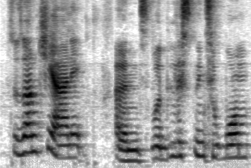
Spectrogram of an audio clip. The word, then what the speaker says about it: Suzanne Ciani: I want you to pronounce her name. Suzanne Ciani. Suzanne Ciani.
